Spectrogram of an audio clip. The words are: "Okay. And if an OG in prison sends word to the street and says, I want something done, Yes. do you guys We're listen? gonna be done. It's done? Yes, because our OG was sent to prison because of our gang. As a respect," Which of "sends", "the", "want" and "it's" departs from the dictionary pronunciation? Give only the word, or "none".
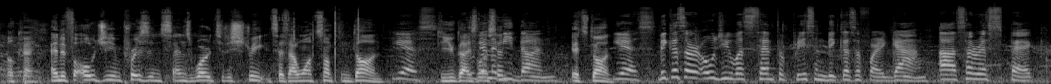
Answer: none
